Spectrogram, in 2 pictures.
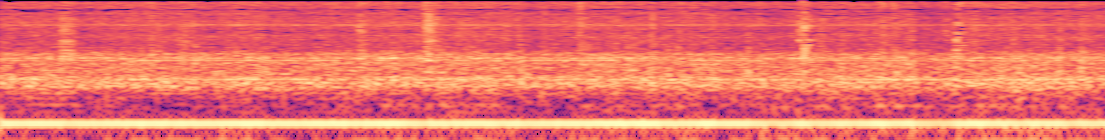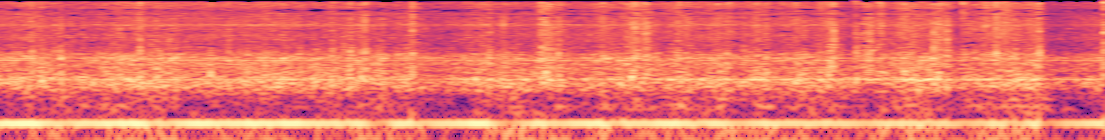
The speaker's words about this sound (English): Same bicycle wheel, but I'm going to spin it up.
